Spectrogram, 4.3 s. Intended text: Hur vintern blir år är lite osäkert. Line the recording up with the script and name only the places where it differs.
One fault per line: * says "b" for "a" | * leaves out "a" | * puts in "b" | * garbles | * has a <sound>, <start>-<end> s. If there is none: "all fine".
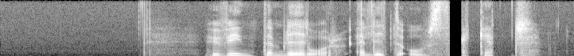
* has a dropout, 3.4-3.5 s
